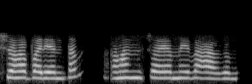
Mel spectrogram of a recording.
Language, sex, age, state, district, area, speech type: Sanskrit, female, 18-30, Maharashtra, Nagpur, urban, conversation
